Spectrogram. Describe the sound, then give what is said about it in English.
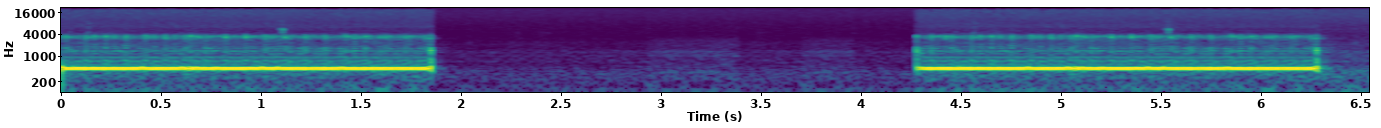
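Two long, steady electronic telephone tones sound on a call line as a call is placed to the speaker's daughter, each lasting about two seconds and separated by a silent gap. They are loud and clear, with no talking. “Let's get my daughter on the phone and let's see what she has to say today.”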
